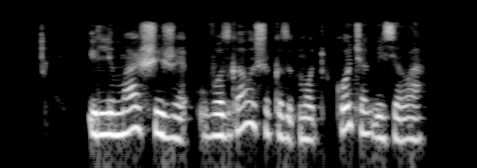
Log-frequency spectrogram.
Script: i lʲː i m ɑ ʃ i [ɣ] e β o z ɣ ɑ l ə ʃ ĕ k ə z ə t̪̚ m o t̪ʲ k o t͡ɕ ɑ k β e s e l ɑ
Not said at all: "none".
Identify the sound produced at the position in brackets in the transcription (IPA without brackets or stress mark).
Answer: ʒ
